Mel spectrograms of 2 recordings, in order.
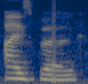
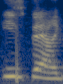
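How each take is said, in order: First: It is pronounced the English way. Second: It is pronounced the French way. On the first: "so I would say iceberg" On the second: "In French, we would say iceberg"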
